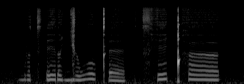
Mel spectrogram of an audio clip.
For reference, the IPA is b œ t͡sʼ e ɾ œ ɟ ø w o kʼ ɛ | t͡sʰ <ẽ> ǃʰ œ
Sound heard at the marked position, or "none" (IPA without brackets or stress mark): e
